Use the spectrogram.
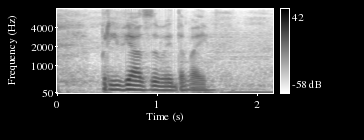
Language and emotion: Russian, neutral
